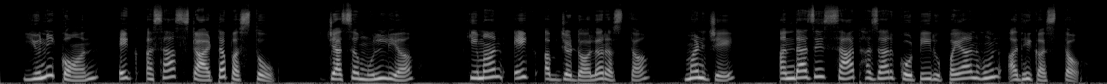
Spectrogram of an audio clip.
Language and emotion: Marathi, neutral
